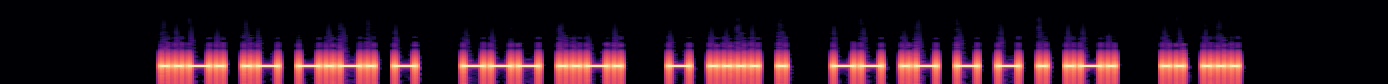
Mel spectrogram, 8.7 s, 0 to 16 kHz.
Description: Morse code, heard as a keyed tone, about 28 wpm, 700 Hz. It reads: FACT OF THE MATTER IS
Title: Sets of 5 Words 28wpm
